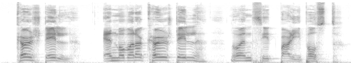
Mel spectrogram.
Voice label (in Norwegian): kørr still, Numedalsmål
